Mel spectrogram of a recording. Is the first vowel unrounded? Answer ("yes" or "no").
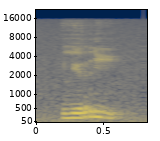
yes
